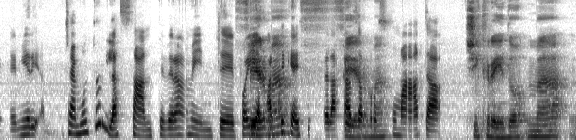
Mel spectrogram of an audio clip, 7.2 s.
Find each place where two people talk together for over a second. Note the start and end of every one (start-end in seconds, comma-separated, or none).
2.9-4.9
